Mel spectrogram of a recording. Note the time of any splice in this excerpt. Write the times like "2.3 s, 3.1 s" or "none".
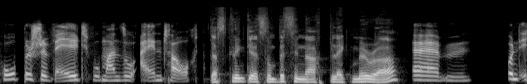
2.0 s, 4.1 s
